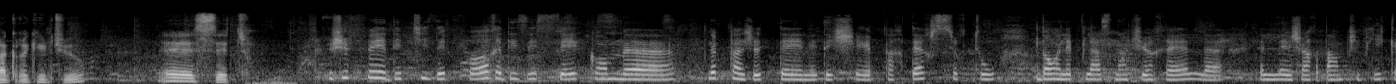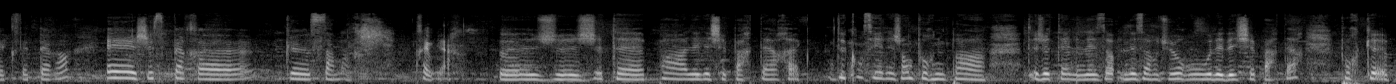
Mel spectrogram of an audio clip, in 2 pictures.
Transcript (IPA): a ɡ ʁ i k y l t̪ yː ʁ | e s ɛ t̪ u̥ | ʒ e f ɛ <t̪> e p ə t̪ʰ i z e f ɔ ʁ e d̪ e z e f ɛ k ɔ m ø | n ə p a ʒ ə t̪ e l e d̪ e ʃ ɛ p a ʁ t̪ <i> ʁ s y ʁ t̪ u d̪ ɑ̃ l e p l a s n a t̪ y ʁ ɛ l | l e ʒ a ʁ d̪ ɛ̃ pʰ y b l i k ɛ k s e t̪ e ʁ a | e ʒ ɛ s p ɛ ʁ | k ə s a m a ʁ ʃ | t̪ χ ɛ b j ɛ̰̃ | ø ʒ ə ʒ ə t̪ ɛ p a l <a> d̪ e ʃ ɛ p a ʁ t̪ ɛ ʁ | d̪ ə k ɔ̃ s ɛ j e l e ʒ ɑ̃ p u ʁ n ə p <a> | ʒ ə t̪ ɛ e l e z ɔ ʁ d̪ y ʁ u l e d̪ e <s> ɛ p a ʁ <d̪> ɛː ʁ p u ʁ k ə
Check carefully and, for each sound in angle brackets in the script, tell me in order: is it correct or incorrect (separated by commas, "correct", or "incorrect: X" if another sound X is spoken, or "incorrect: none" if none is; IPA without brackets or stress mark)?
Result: incorrect: d̪, incorrect: ɛ, incorrect: e, correct, incorrect: ʃ, incorrect: t̪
